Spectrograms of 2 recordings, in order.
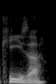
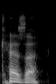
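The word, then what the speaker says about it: Keza: wrong kezza kezza okay because it's not kiza i thought it was kiza for a bit but kezza kezza mcdonald from the guardian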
